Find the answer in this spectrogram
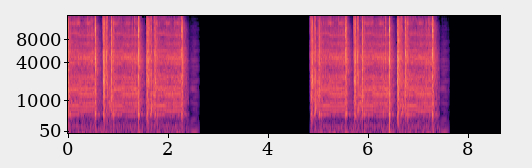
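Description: Mechanical camera sound effect: a wavering motor whir broken by sharp clicks, like a camera's shutter and motor drive, played twice about two and a half seconds each, with dead silence between.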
